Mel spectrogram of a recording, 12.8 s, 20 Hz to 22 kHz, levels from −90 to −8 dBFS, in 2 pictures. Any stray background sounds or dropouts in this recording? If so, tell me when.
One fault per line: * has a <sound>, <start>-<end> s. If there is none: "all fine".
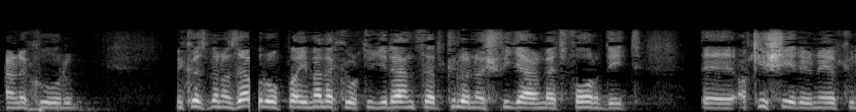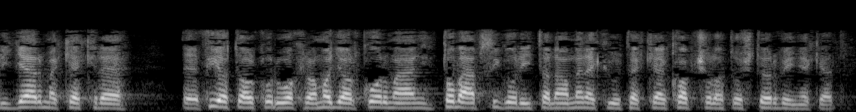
* has a dropout, 1.9-1.9 s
